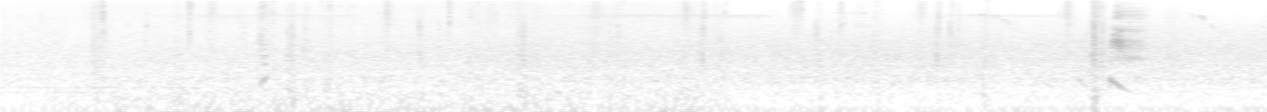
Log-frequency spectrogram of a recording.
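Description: Wind rushes steadily past during a glide down a cliff.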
